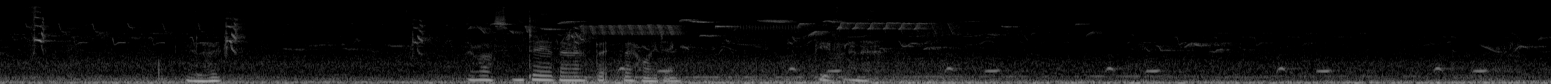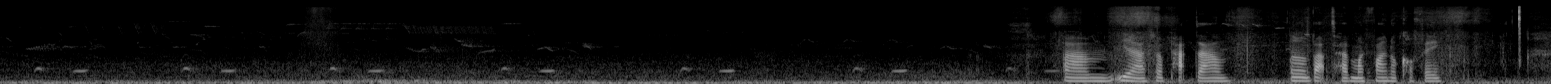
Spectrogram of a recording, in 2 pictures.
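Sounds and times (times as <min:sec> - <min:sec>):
small birds singing: 0:00.0 - 0:31.0
steady low rumble: 0:00.0 - 0:31.0
cuckoo calling: 0:04.8 - 0:13.6, 0:14.2 - 0:21.2, 0:22.2 - 0:28.9.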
